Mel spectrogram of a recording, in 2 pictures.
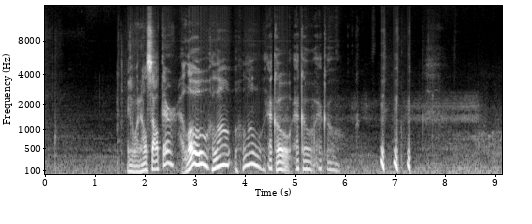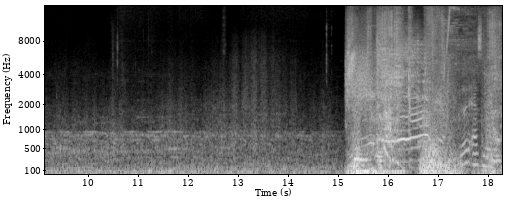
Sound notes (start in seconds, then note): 6.2 laughs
